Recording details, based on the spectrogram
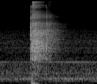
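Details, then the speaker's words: Biotronix clinical horizontal electromagnetic shockwave therapy device running at low frequency, shot counter at 73–78: a single sharp crack-like pop as the applicator fires one shot; shockwave therapy device shot. "Shorts count हो रहे हैं 73, 77, 78, क्योंकि frequency अभी कम रखी है, धीरे धीरे shorts आ रहा है।"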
